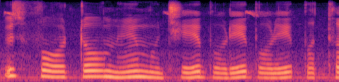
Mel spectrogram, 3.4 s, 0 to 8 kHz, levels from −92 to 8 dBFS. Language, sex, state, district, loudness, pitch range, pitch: Hindi, female, Madhya Pradesh, Katni, -14 LUFS, 175-205 Hz, 190 Hz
